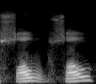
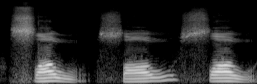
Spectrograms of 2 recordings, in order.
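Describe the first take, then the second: First: The vowel glides straight into w, rushed. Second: The a-vowel is sounded clearly before the w. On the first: The speaker calls it wrong. "jangan langsung saw saw ya" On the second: The speaker calls it right. "fathahnya diperjelas dulu"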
